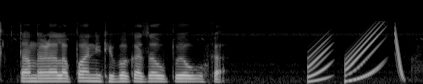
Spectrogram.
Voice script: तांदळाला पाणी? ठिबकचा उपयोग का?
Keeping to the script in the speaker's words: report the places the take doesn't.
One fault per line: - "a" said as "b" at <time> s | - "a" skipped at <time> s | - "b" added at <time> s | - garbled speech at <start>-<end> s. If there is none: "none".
none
